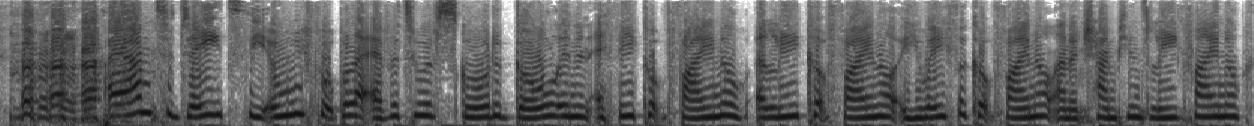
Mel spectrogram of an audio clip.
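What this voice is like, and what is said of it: Scouse accent, Steven Gerrard impression. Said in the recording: “That was like every accent ... That was a cracking Scouse accent ... Steven Gerrard.”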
